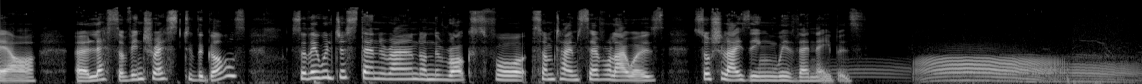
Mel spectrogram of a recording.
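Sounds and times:
speech: 0:00.0 - 0:10.9
Atlantic puffin groaning call: 0:08.2 - 0:11.4.

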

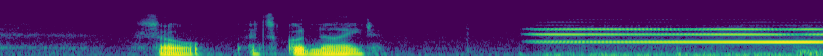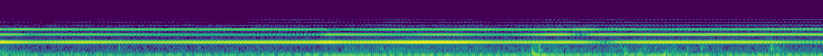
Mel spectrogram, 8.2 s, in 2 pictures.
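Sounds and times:
speech: 0:00.7 - 0:02.0
ambulance station call alarm: 0:02.6 - 0:08.2.

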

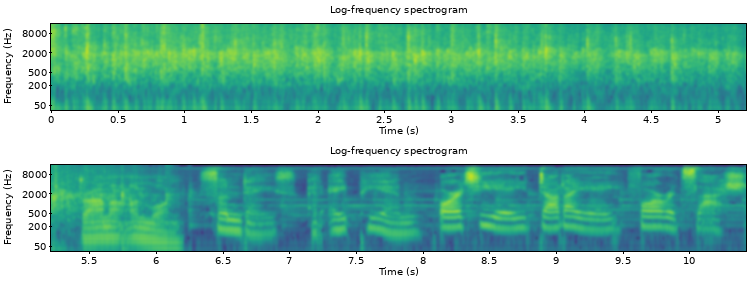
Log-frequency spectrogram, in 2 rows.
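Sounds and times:
audience applause: 0:00.0 - 0:06.2
speech: 0:05.4 - 0:10.4.

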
